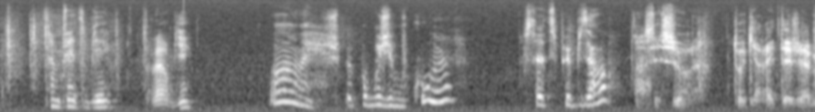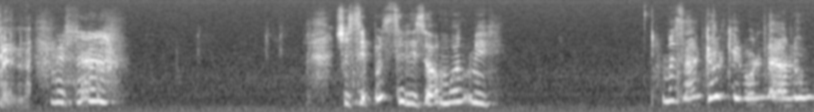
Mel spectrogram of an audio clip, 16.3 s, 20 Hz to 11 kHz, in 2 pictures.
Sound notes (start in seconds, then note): 8.7 Pleurs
